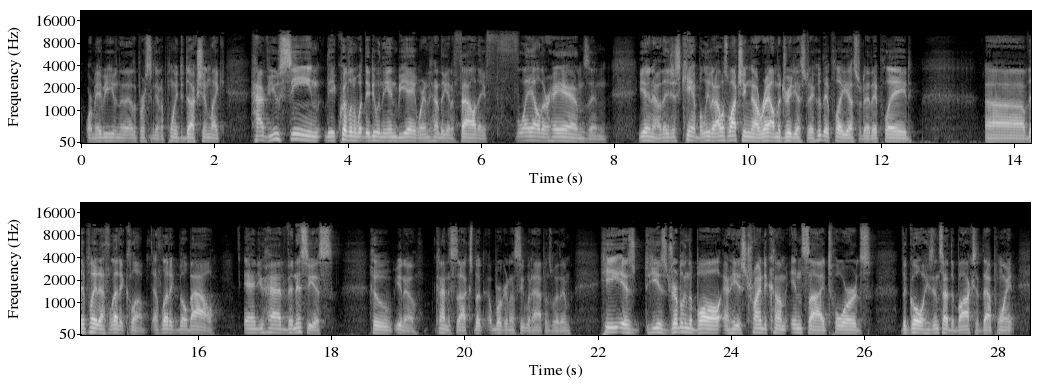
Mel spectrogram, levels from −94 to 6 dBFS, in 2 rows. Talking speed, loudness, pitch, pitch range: 220 wpm, -21 LUFS, 105 Hz, 95-115 Hz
